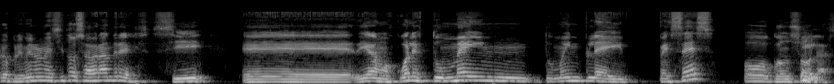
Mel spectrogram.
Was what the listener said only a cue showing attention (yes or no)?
no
